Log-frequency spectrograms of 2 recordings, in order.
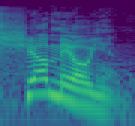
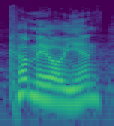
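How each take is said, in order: First: It is said as spelled, with a 'ch' sound. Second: It is said the usual way, with a 'k' sound. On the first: The speaker calls it wrong. "The instructor pronunciated based on the phonetics of the word" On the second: The speaker calls it right. "that is chameleon"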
